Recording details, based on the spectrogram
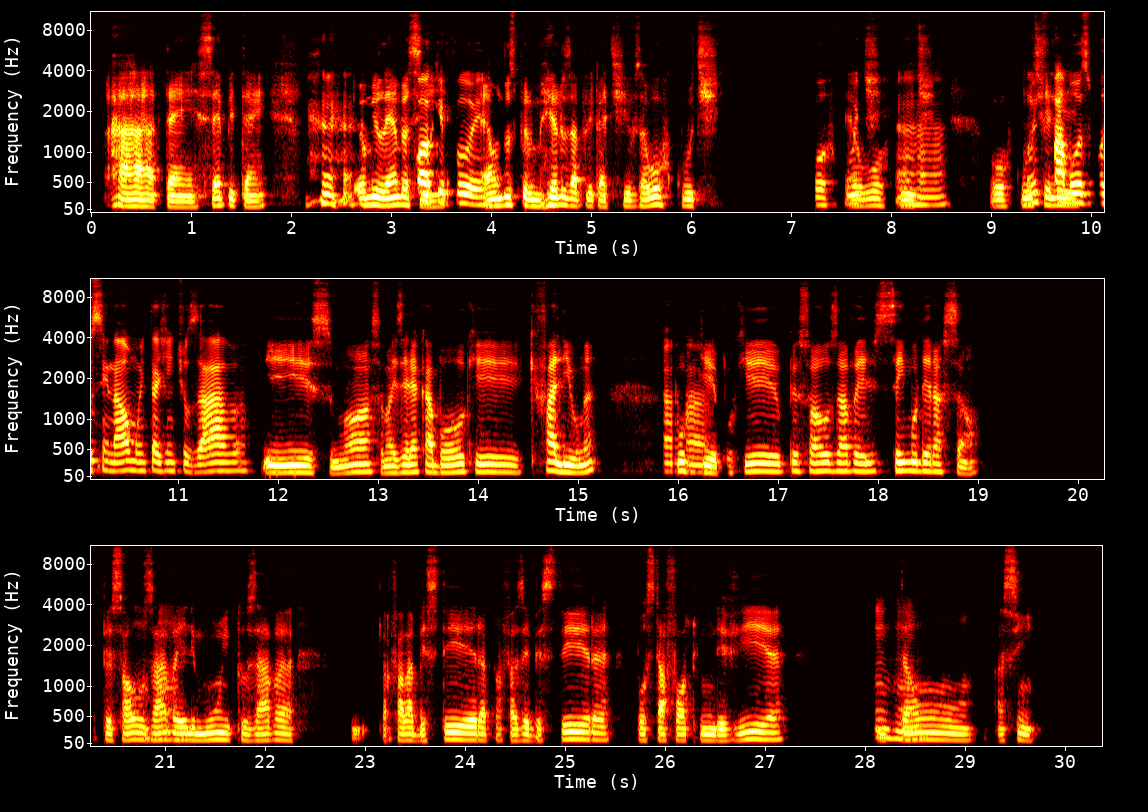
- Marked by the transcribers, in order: chuckle; chuckle
- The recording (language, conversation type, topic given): Portuguese, podcast, Como a tecnologia mudou o seu dia a dia?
